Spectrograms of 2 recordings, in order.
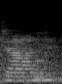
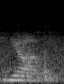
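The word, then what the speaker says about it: Dũng: It looks like Dung. He really doesn't like that. But it's pronounced Young.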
